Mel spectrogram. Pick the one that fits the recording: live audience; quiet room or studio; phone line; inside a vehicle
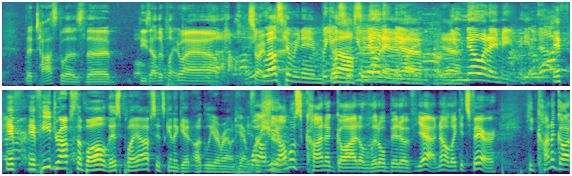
live audience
